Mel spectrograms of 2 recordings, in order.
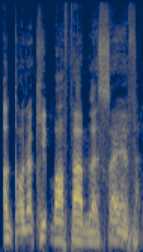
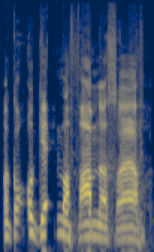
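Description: First: Put-on a clumsy, half-hearted Irish accent, like a movie hero; mock Irish accent that keeps slipping; mocking the trailer hero in a poor Irish accent; bad Irish accent. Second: Put-on a better Scottish accent, pitched higher and pushed louder; mock Scottish movie hero, committed; redoing the trailer line in a truer Scottish accent. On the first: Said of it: "That's a horrible Irish accent". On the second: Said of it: "That was better".

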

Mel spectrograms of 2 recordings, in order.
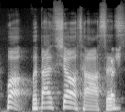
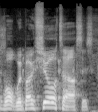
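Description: First: Slow, lightly voiced Beckham drawl; a hint of Beckham, stretched out; mock footballer voice; David Beckham impression. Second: Said in the usual way. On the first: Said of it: "in his David Beckham". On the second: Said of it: "and he goes".

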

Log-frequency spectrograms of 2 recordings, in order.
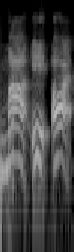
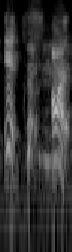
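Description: First: "it" with no S before "art"; Mercedes. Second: "it's art", slow, with the S sounded on "it's"; corrected pronunciation. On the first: Retold or imitated. Mocking the show's Southern accent, "it" missing its S. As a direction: say "Ma, it art", leaving the S off "it". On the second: Shown as a demonstration. Coaching the actress on the line, S sounded in "it's". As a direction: put a clear S on the end of "it's". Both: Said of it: "put that S on the end of that".

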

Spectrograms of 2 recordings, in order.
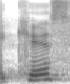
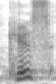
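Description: First: Said in the usual way. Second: A high, clipped little bird "Kiss"; parrot imitation. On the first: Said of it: "If you say". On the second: Dad imitates the pet bird Chewie, light parrot voice. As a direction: squeak "Kiss" like the parrot would. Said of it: "and he goes".

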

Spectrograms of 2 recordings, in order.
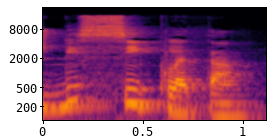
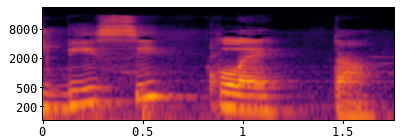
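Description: First: Bicicleta as biCÍcleta, stressed on the second syllable. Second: Bicicleta slowly, stressed on CLE, bici-CLÉ-ta. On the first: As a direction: lean on CI in bicicleta. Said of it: "nós também não pronunciamos". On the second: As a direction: break up bicicleta and lean on CLE. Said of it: "a sílaba tônica vai ser o clé". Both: Shown as a demonstration.

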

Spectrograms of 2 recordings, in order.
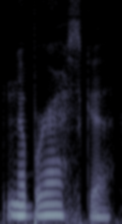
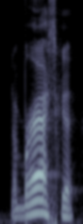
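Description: First: "Nebraska" slow and soft, evenly pronounced; careful, measured "Nebraska", nuh-BRASS-kuh; normal pronunciation. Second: Loud, quick Texan "Nebraska"; mock Texan "Nebraska", hard on BRAS; Texan pronunciation. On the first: Retold or imitated. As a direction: say "Nebraska" slowly and neutrally. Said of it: "somebody normal pronounce all the words". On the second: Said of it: "a Texan comes in and pronounces it".

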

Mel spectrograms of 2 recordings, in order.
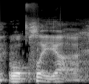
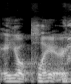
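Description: First: "playa" said with a dropped r, ending in ah; corrected to playa. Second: "player" said fully, with the r; "player" pronounced with a clear ending r; wrong take, player. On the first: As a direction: say "playa" like slang, no r at the end. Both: Shown as a demonstration. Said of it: "Let me, let me correct it".

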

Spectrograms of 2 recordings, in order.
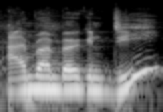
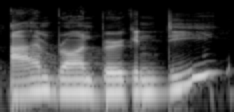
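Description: First: BURGUNDY pushed high into a baffled question; emphatic anchorman read, BURGUNDY rising sharply as a question; louder questioning rise. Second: BURGUNDY drawn out and rising like a question; slow anchorman read with BURGUNDY going up at the end; questioning rise. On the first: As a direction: repeat it higher, with a big upward swing on BURGUNDY. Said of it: "question mark on a teleprompter". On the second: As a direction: read it slowly, lifting BURGUNDY into a puzzled question. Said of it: "If you put a question mark on a teleprompter". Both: Retold or imitated.

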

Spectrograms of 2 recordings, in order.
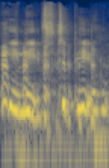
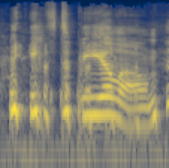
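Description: First: Higher, louder mocking narrator; mock quote. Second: Repeating the line through laughter; laughing. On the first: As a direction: parody the book's solemn line. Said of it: "quoting the book mockingly". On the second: Retold or imitated. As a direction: crack up while you quote it. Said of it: "repeating it laughing".

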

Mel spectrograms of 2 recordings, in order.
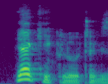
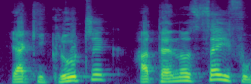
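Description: First: Said in the usual way. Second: High, loud, rising „Jaki kluczyk“; exasperated echo. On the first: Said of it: "zapytała Maria". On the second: A narrator's reading. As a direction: throw the question back in agitation. Robbed brother throws her question back.

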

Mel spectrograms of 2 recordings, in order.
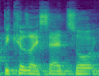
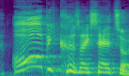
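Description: First: Said in the usual way. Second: High, dismissive parent voice on "Oh, because I said so."; mock parent brush-off. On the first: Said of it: "If you ever use that". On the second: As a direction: mimic a lazy parent shutting a child down. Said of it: "make up some bullshit of".

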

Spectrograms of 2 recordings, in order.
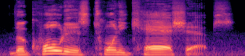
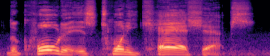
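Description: First: Said in the usual way. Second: The quota is twenty Cash Apps, said slowly and deliberately; slow, firm emphasis. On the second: Real, not acted. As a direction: spell out the rule word by word.

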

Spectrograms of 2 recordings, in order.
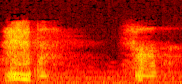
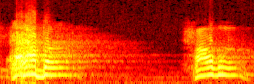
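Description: First: Much softer and lower, barely breathed; hushed cry. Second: Elemental cry. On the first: Preacher voicing the believer's cry, hushed and low. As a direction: murmur it in awe and reverence. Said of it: "whereby we cry". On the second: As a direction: cry it out from the depths of the soul. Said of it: "produced this elemental cry". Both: Acted.

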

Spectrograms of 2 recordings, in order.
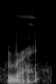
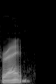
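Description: First: Soft, low, falling "right"; much softer and lower, with a falling end; quiet self-answer. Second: RIGHT rising as a question. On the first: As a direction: answer yourself under your breath, dropping away. Answers his own question, resigned. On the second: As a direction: say "right" with an upward, checking lift. Asks himself for reassurance. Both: Real, not acted.

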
